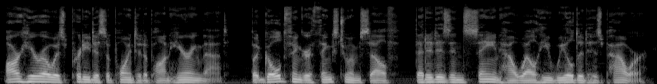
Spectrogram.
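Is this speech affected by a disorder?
No.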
